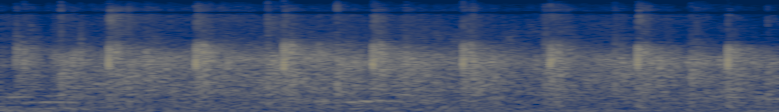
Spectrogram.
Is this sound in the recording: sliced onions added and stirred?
no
